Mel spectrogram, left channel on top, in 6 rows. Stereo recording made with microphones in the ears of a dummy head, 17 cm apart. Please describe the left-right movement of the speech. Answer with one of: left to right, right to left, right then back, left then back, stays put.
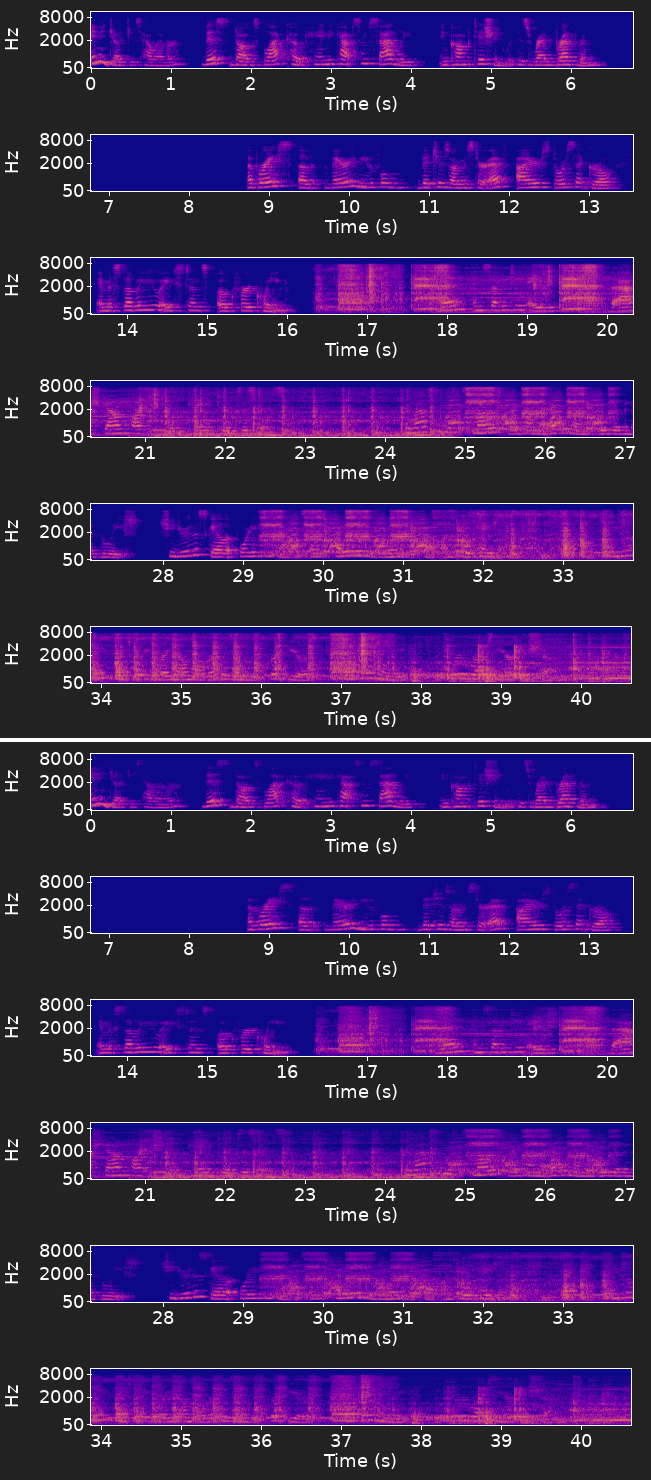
stays put.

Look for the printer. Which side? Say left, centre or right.
left.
